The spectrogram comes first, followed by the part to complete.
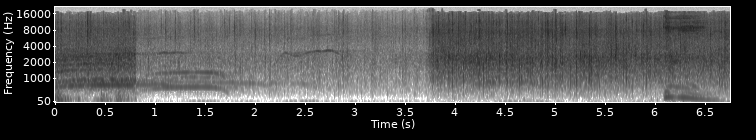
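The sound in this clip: Church audience at Bethesda applauding as they rise to their feet to welcome a guest pastor: steady, dense clapping with a few voices mixed in. It eases off for a few seconds, then swells back louder and fuller toward the end.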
